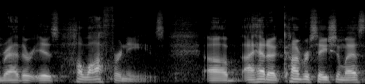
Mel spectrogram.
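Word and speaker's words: Holofernes: general's name rather is halophenes i had a conversation last night with the priest about exactly how to say this name in greek it would probably be something like oloferne but we're not it's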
